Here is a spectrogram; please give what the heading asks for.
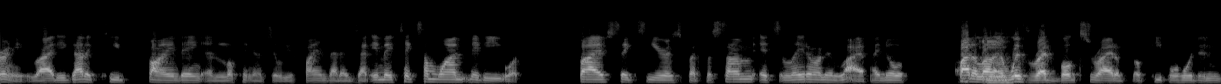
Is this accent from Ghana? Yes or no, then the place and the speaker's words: yes; Ghana; growing up in Ghana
